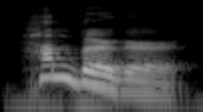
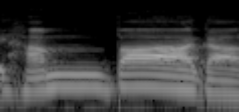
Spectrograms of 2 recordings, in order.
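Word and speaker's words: ハンバーガー: If you don't have the concept of mora, say hamburger like hamburger, hamburger. To Japanese people's ears, it sounds a little bit weird because you don't pronounce ham long enough.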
